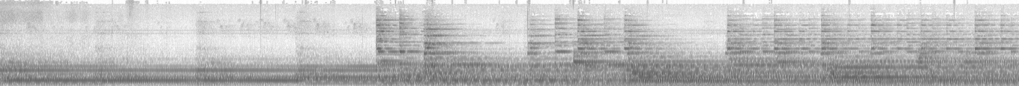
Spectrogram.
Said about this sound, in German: da gibt es also auch einen großen Zvon mit einer, unter anderem auch einer Glocke, die so tief ist wie die Petersglocke, aber sogar noch etwas mehr wiegt. Aber die schwingt nicht, die wird nur angeschlagen, aber es klingt trotzdem sehr beeindruckend.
